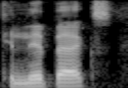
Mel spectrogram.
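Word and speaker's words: Knipex: I used to have the Kipex, and that's exactly how it's pronounced, Kipex.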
